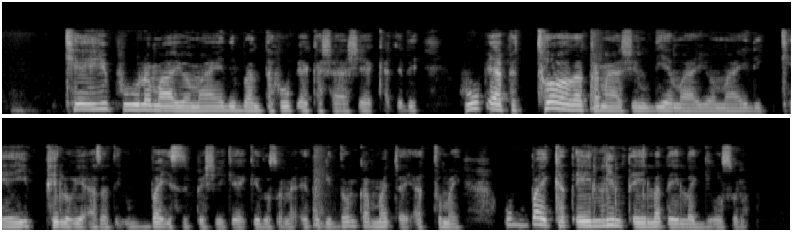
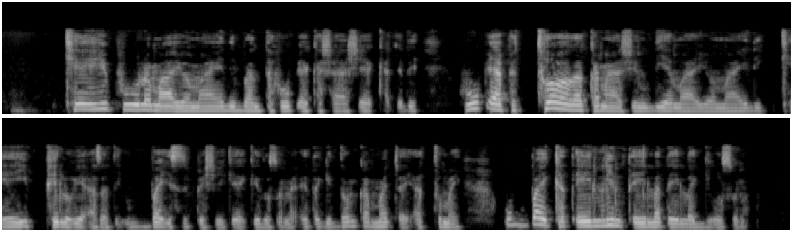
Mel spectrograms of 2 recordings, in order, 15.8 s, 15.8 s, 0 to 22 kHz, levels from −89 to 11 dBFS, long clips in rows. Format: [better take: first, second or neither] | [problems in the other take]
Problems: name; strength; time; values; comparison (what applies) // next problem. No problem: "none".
second | background sound (Snare drum); 19 dB below the speech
